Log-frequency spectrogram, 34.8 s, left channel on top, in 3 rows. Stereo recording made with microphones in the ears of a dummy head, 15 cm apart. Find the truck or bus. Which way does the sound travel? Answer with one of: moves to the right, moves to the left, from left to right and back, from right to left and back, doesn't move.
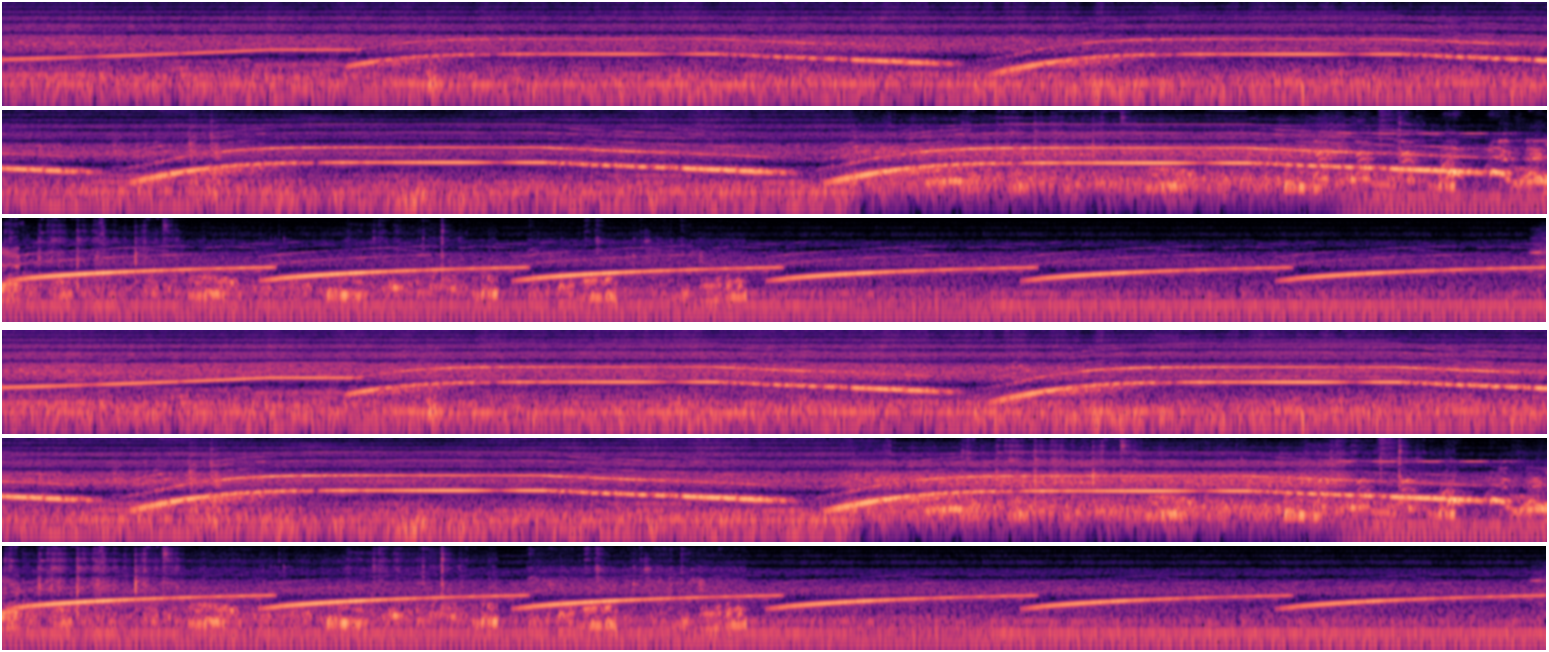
doesn't move.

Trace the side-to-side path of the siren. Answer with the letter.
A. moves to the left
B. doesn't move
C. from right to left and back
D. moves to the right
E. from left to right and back
A.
